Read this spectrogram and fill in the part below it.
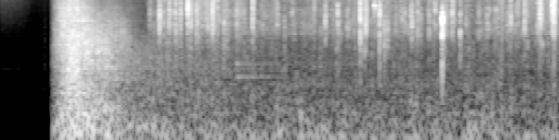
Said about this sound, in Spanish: cuando una tremenda explosión sacudió los cimientos de la casa. Habían tenido que dinamitar la caja fuerte.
